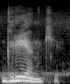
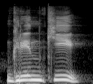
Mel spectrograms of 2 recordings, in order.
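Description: First: The stress is on the first syllable. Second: The stress is on the last syllable. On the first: This is the form people are used to today. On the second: This is the older form given in the dictionary.

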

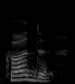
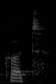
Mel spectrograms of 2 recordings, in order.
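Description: First: It ends in a voiced d sound. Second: It ends in a voiceless t sound. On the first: The speaker calls it right. "чтобы было «код»" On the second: The speaker calls it wrong. "а не «код»"

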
